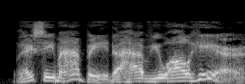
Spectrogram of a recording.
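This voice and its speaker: A man speaks in a put-on character voice with a fairly high pitch. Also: moderate pace. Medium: read story.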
